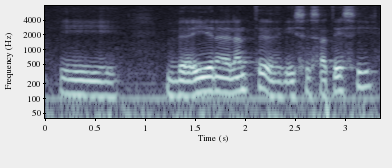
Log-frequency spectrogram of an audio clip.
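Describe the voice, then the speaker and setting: A man with lively intonation at a moderate pace, plus audible room echo and noticeable background noise. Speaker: software developer in education. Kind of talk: TV interview. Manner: halting.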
